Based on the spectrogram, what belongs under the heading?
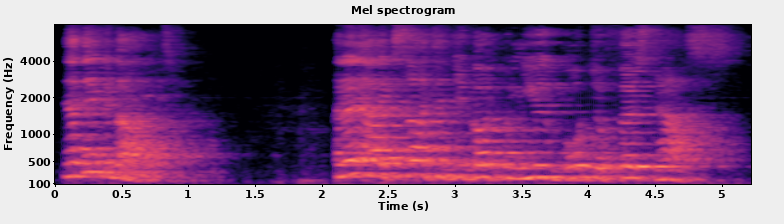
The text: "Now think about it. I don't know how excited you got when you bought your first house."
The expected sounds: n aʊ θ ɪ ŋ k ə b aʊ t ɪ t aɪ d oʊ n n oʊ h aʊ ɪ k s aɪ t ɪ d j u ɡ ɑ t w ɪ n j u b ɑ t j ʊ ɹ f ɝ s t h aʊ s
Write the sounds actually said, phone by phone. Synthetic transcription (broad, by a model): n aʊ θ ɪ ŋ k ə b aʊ ɪ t aɪ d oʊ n n oʊ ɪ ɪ k s aɪ t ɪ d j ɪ ɡ ɑ t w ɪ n j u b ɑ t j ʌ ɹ f ɝ s t h aʊ s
